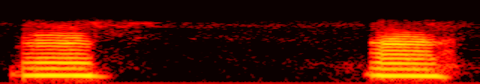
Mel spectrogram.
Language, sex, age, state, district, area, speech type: Manipuri, female, 18-30, Manipur, Senapati, rural, conversation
